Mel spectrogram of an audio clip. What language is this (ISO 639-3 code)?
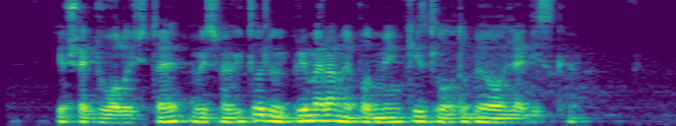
slk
